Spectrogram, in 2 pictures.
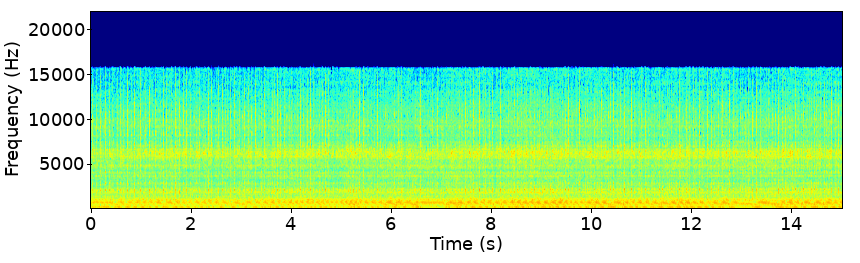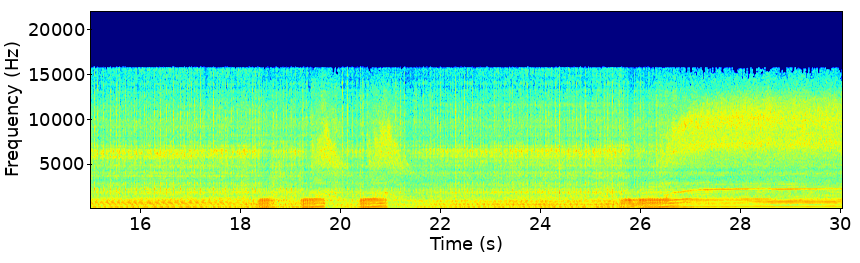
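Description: Husqvarna 128LD string trimmer's small two-stroke engine running while its carburetor mixture screws are adjusted. It idles steadily, is revved in three quick blips about two-thirds of the way through, then rises to a steady high speed near the end.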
